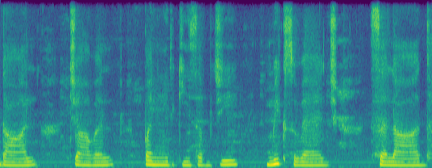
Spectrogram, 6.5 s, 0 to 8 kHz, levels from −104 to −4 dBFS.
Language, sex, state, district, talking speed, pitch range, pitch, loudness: Hindi, female, Rajasthan, Bikaner, 85 wpm, 160-180 Hz, 165 Hz, -17 LUFS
